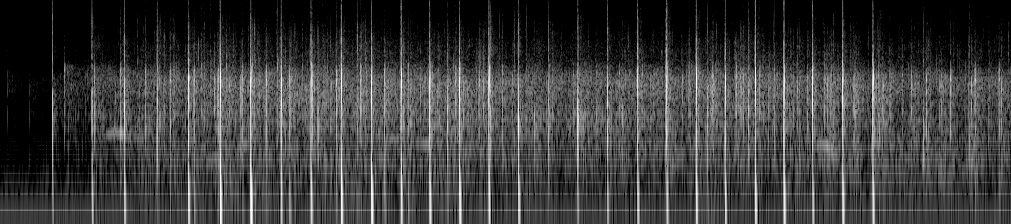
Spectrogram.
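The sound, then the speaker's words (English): An audience applauds steadily, many hands clapping in a dense, sustained patter of sharp claps that starts abruptly and continues at a fairly even loudness throughout, with no speech over it, showing appreciation for military members who stand. “Don't get weary in your clapping because we got a long list here.”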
